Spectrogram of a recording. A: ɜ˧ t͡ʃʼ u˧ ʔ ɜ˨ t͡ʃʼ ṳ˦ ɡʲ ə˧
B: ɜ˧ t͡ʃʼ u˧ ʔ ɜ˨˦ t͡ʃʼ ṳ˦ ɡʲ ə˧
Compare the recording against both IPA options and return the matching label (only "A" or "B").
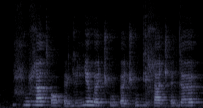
A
